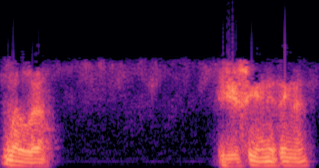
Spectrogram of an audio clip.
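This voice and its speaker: A man's voice: low-pitched, steady tone, normal speed, slight background noise, lightly acted. An actor playing a defensive, rationalizing husband who tells his story in dramatic radio horror style. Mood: defensive, concerned. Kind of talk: dramatic first-person radio horror narration and dialogue. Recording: muffled old-time radio drama recording.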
